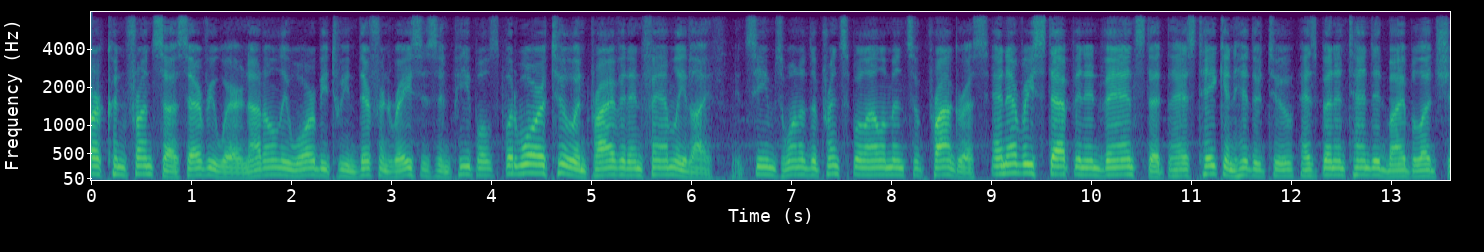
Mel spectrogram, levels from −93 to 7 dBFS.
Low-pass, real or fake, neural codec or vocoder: 7.2 kHz; fake; codec, 16 kHz in and 24 kHz out, 1 kbps, XY-Tokenizer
